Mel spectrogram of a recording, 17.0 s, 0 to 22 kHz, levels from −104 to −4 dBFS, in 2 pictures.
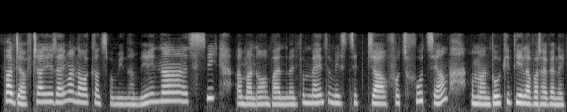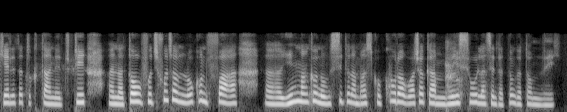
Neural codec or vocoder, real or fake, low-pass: codec, 16 kHz, 0.8 kbps, ZipCodec; fake; 7.2 kHz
